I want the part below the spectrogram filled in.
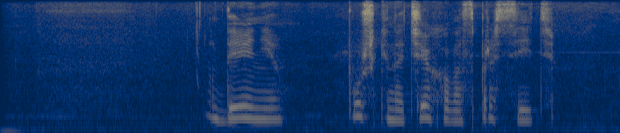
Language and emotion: Russian, neutral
